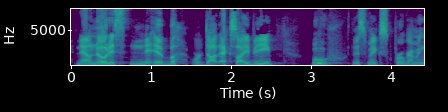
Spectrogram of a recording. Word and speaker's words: xib: now now but also this xib file pronounced of course nib nib for historical reasons when as soon as the nib file became an XML file they renamed it xib but we still say nib now notice nib or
